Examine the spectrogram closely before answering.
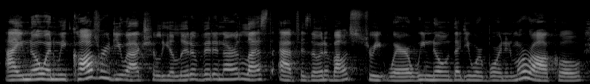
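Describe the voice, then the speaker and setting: A woman's voice: medium pitch, steady tone, fast talker, a bit bright. A young woman hosting an interview, enthusiastic and affirming as she asks her guest questions. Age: young adult. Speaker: interview host, designer. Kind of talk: interview conversation.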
